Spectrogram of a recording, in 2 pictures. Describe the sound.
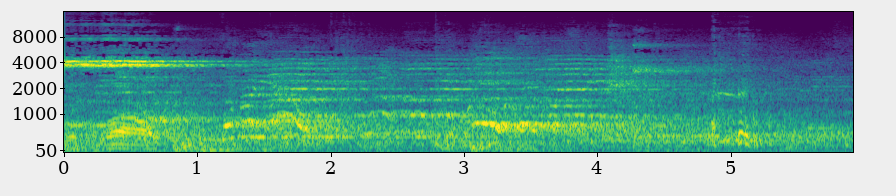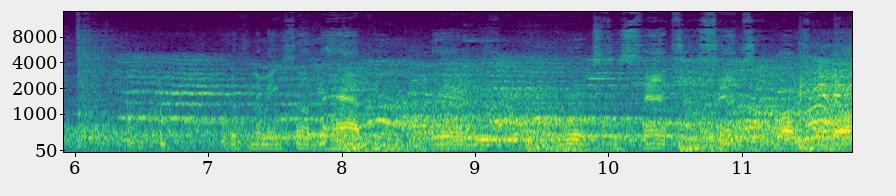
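A basketball being dribbled on a gym court during a girls' high school game, Clinton Lady Golden Bears vs Salem, with repeated bounces under steady crowd noise and voices.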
